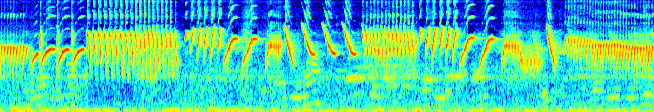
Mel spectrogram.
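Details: Canary of the panda (pied, symmetric) variety singing eagerly as a lure to raise other birds' excitement: looping rising whistles, long dense buzzing trills, and bouncy downslurred notes in a continuous loud, high-pitched stream.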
